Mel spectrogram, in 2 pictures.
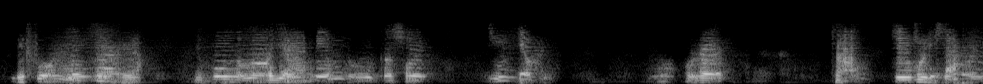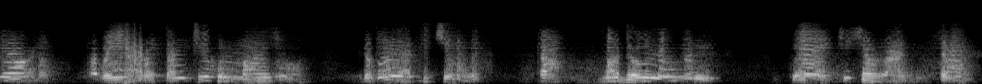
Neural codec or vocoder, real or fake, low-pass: codec, 44.1 kHz, 0.9 kbps, DAC; fake; 7.2 kHz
